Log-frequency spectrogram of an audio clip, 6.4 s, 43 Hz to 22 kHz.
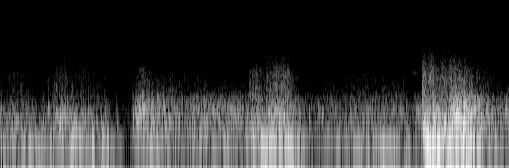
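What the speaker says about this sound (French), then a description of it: "3 jours de bombardement ininterrompu sur les lignes allemandes." Deep rumbling artillery bombardment of World War I at Verdun, with sustained low booms swelling and fading in overlapping bursts, a heavier surge near the end, no voices.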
